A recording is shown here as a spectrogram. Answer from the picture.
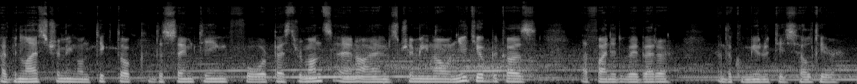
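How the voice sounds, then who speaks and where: A man with a Croatian accent talks at a fairly quick pace in a medium pitch with ordinary pitch variation, over noticeable background noise. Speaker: live streamer. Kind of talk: live stream chat. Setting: outdoors at a race track. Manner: loud when cars pass.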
